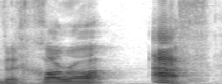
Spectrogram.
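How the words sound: A short pause separates the two words. It means that anger will blaze. The speaker calls it right. "we need to put in a little bit of a pause"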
